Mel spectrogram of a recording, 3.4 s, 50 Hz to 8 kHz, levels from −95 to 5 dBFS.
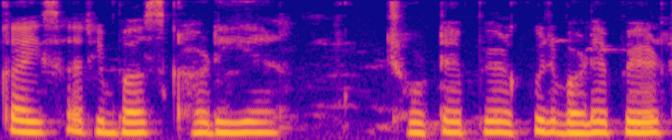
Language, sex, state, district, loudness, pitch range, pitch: Hindi, female, Bihar, Kaimur, -15 LUFS, 215-225 Hz, 220 Hz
